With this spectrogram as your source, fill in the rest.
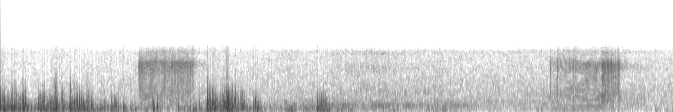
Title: cat sleeping and snoring funny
